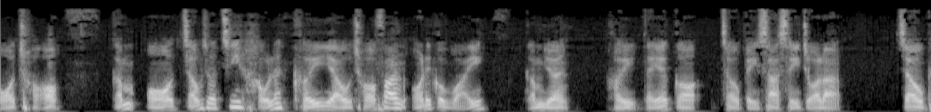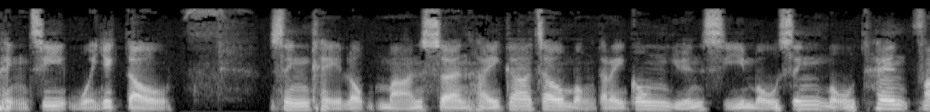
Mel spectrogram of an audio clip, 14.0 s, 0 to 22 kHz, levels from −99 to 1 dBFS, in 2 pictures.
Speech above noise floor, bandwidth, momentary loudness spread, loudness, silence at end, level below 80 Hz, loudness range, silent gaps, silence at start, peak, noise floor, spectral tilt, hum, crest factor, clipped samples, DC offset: 21 dB; 15.5 kHz; 7 LU; -23 LUFS; 0 s; -58 dBFS; 2 LU; none; 0 s; -6 dBFS; -44 dBFS; -4 dB/octave; none; 18 dB; under 0.1%; under 0.1%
